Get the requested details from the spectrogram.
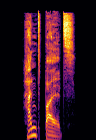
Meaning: genitive of Handball
- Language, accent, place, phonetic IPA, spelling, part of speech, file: German, Germany, Berlin, [ˈhantˌbals], Handballs, noun, De-Handballs.ogg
